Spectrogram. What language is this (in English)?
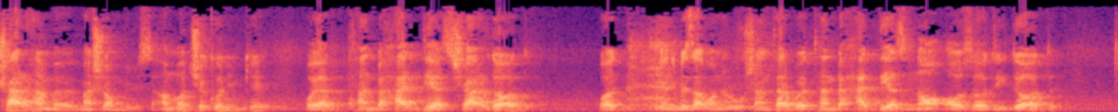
Persian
